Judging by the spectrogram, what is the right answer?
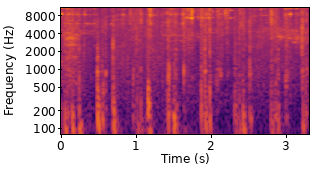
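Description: Horse hooves clip-clop at a steady riding pace in Kingdom Come: Deliverance 2, an even rhythm of quiet, close thuds.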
